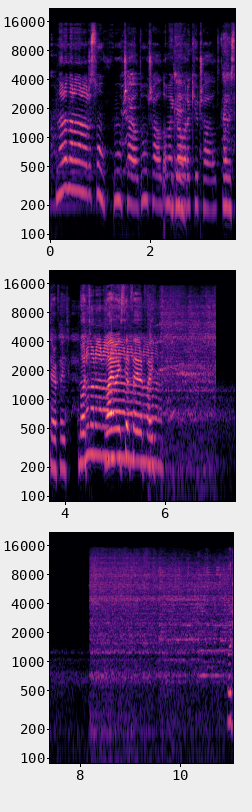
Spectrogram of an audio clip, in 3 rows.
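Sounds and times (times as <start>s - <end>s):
steady hissing noise: 8.2s - 10.9s.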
